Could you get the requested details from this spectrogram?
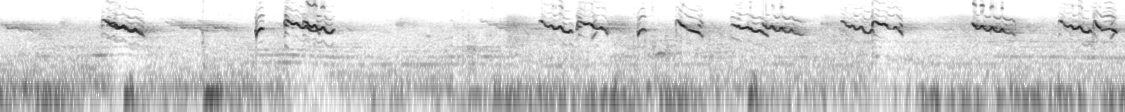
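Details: Provoking call of a female Lombok yellow white-eye aimed at males: a few high falling chirps, a silent gap, then a quicker run of paired downslurred chirps, with low background noise.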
